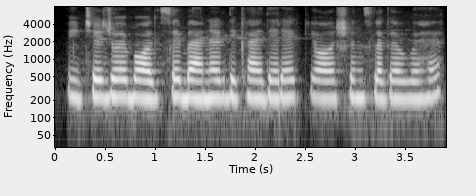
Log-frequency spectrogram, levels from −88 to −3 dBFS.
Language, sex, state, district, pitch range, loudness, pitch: Hindi, female, Gujarat, Valsad, 215-225 Hz, -16 LUFS, 220 Hz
